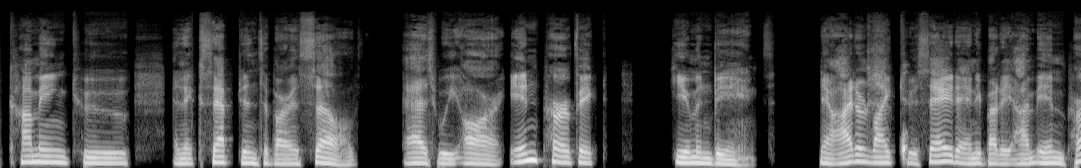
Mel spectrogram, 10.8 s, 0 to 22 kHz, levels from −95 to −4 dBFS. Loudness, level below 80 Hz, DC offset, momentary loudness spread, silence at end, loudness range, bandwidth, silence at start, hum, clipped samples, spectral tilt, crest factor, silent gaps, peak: -18 LUFS; -48 dBFS; under 0.1%; 7 LU; 0 s; 2 LU; 13.5 kHz; 0.1 s; none; under 0.1%; -7 dB/octave; 16 dB; 1.66-1.71 s, 3.71-4.01 s, 5.98-6.02 s, 6.08-6.20 s, 6.33-6.69 s, 7.57-7.61 s, 7.76-8.18 s; -2 dBFS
